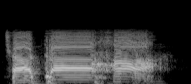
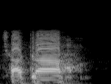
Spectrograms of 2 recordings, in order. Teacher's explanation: Ha has a vibration and visarga no vibration.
